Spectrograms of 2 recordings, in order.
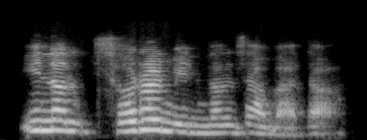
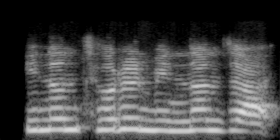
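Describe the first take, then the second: First: Said in the usual way. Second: 저를 pushed higher and louder, then falling; stress on 저를. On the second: Shown as a demonstration. Missionary repeating the verse, 저를 stressed loud. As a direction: lean hard on 저를, it means them too. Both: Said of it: "인도인들, 힌두들".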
